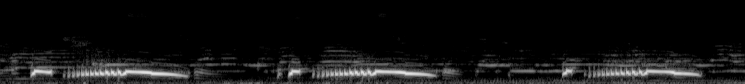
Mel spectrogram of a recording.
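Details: Three rhythmic calls from a crested, blotched tangerine ring-necked dove, about 2.5 seconds apart, each a quick clipped note leading into a rolling, throaty coo that slides downward at the finish; quiet background otherwise.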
